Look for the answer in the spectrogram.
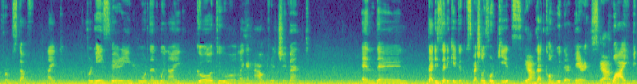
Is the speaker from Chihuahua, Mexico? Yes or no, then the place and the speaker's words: yes; Chihuahua, Mexico; now in Los Angeles, United States; I was born and raised in Mexico in a city called Chihuahua, which is at the north of part of Mexico, very close to the border with Texas.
